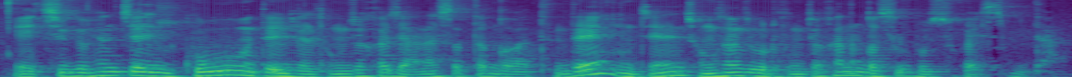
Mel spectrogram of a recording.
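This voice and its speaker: A man's voice: mid-range voice, rapid-fire, creaky, dark tone. A man presenting a screen-recorded coding tutorial, informally thinking aloud as he explains each step.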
